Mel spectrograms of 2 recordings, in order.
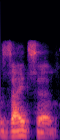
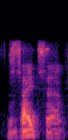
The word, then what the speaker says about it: Zaytsev: you say your last name sure it's zaitsev zaitsev i love it ukrainian name ukrainian jewish yeah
